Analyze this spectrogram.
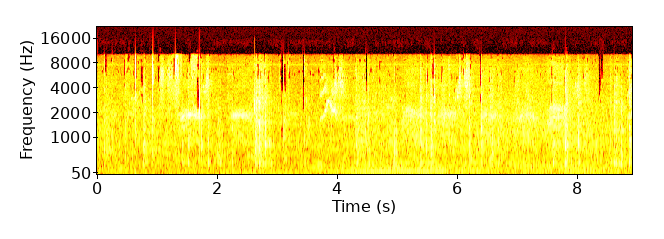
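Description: Crows cawing several times, with sharp clicks and knocks in between.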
